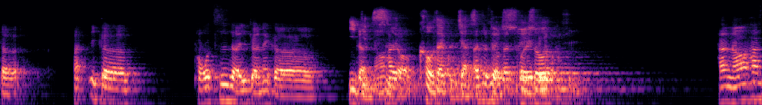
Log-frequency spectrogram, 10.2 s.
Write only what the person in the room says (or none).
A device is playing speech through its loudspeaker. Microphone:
一点四扣在股价上，对，所以说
